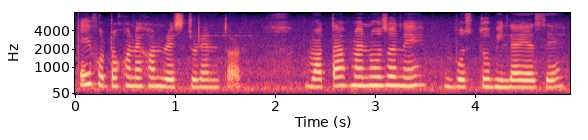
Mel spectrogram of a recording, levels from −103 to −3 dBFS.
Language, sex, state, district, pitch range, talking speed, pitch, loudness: Assamese, female, Assam, Kamrup Metropolitan, 270-325 Hz, 110 wpm, 295 Hz, -13 LUFS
